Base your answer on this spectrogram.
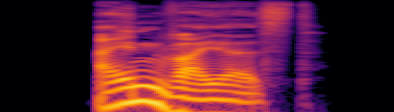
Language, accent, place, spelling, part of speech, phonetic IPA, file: German, Germany, Berlin, einweihest, verb, [ˈaɪ̯nˌvaɪ̯əst], De-einweihest.ogg
- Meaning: second-person singular dependent subjunctive I of einweihen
